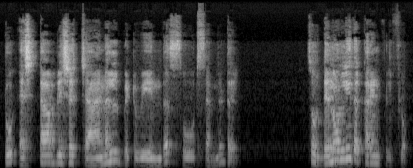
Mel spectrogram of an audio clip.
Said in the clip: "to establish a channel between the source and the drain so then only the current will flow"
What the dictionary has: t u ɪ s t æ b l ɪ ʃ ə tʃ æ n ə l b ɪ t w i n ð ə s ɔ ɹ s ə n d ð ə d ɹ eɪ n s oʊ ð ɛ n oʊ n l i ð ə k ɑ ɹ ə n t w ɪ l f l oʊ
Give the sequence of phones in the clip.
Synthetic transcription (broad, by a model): t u ɪ s t æ b l ɪ ʃ ə tʃ æ n ə l b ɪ t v i n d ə s ɔ ɹ s ə n d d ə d ɹ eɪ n s oʊ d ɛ n oʊ n l i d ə k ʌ ɹ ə n t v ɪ l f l oʊ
